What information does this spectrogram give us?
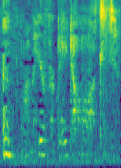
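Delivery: slow, barely audible whisper; timid whisper. Retold or imitated. Newcomer at the detox buzzer, timidly whispering.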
